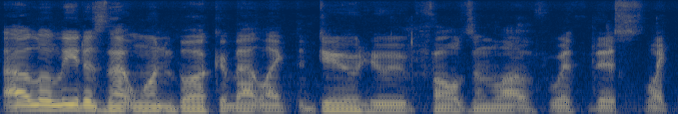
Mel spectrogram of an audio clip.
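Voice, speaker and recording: With a low, darkish voice at a measured pace, a man co-hosting a podcast reads a book and critiques it. His casual commentary is full of swearing, rambling explanations and frequent "like."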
